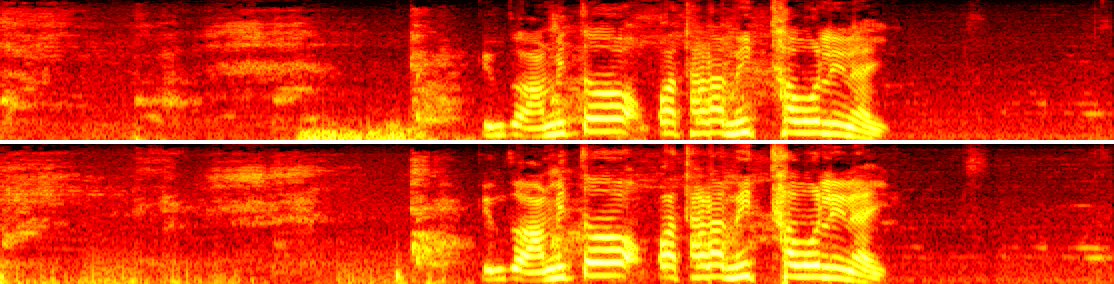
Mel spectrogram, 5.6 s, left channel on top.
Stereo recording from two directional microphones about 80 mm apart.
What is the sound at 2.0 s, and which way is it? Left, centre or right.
Dog, centre.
